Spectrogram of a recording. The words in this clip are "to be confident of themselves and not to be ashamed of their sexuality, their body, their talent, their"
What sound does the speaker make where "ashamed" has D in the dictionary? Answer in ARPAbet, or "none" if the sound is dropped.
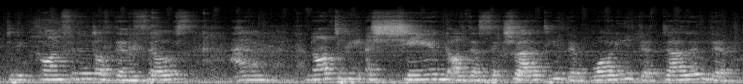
D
